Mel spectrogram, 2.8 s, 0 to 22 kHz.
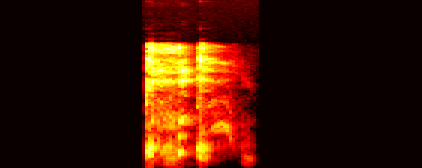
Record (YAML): cough_length: 2.8 s
cough_amplitude: 31898
cough_signal_mean_std_ratio: 0.29
survey_phase: beta (2021-08-13 to 2022-03-07)
age: 18-44
gender: Male
wearing_mask: 'No'
symptom_cough_any: true
symptom_sore_throat: true
symptom_onset: 6 days
smoker_status: Never smoked
respiratory_condition_asthma: false
respiratory_condition_other: false
recruitment_source: REACT
submission_delay: 1 day
covid_test_result: Positive
covid_test_method: RT-qPCR
covid_ct_value: 21.8
covid_ct_gene: E gene
influenza_a_test_result: Negative
influenza_b_test_result: Negative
